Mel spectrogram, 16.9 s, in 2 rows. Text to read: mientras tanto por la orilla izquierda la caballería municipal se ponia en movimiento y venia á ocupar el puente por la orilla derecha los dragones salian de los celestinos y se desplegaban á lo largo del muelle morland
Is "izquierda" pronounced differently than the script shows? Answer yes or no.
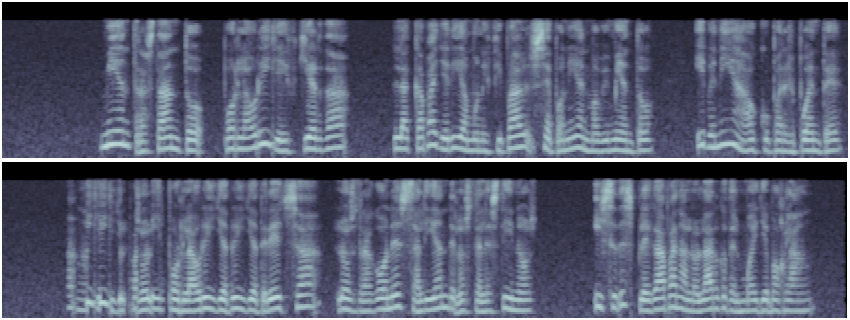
no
